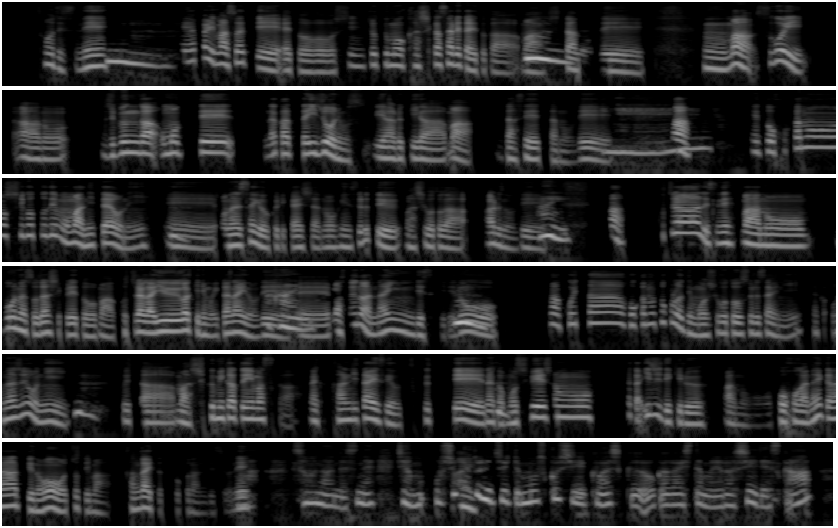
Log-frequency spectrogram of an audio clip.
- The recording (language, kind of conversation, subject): Japanese, advice, 長くモチベーションを保ち、成功や進歩を記録し続けるにはどうすればよいですか？
- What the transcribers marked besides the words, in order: none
